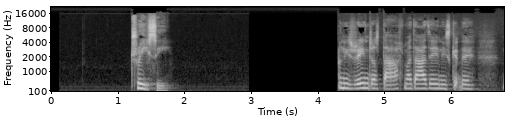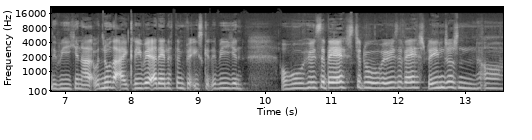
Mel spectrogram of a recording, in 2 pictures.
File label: Glasgow, scotspeak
